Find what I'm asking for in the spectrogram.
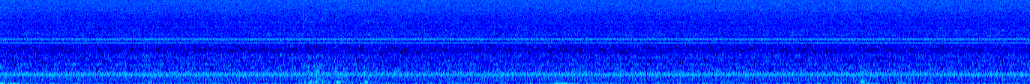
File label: roomtone, Grandvaux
